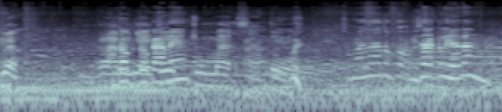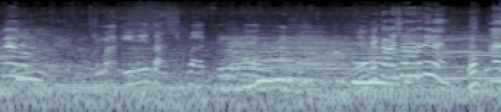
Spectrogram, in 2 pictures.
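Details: Several cattle unloaded from the first truck at a crowded, busy site, giving repeated deep moos that rise and fall, overlapping one another, with people talking throughout.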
